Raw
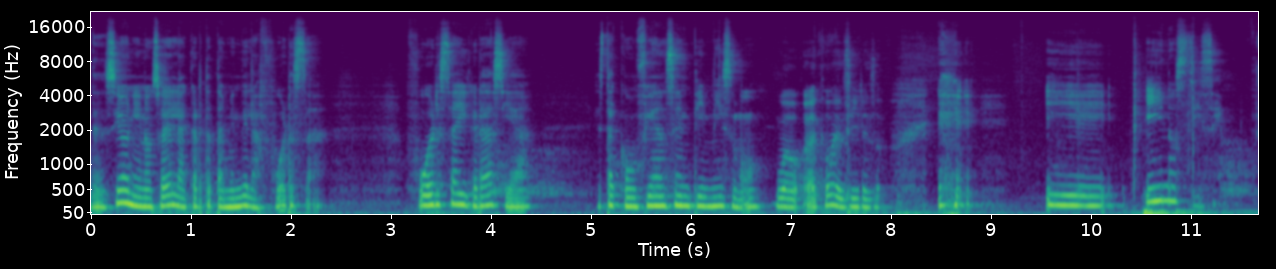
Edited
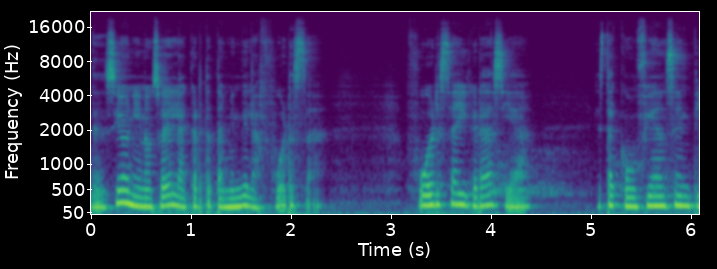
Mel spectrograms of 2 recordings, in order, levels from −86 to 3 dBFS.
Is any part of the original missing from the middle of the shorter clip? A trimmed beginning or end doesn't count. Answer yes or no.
no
